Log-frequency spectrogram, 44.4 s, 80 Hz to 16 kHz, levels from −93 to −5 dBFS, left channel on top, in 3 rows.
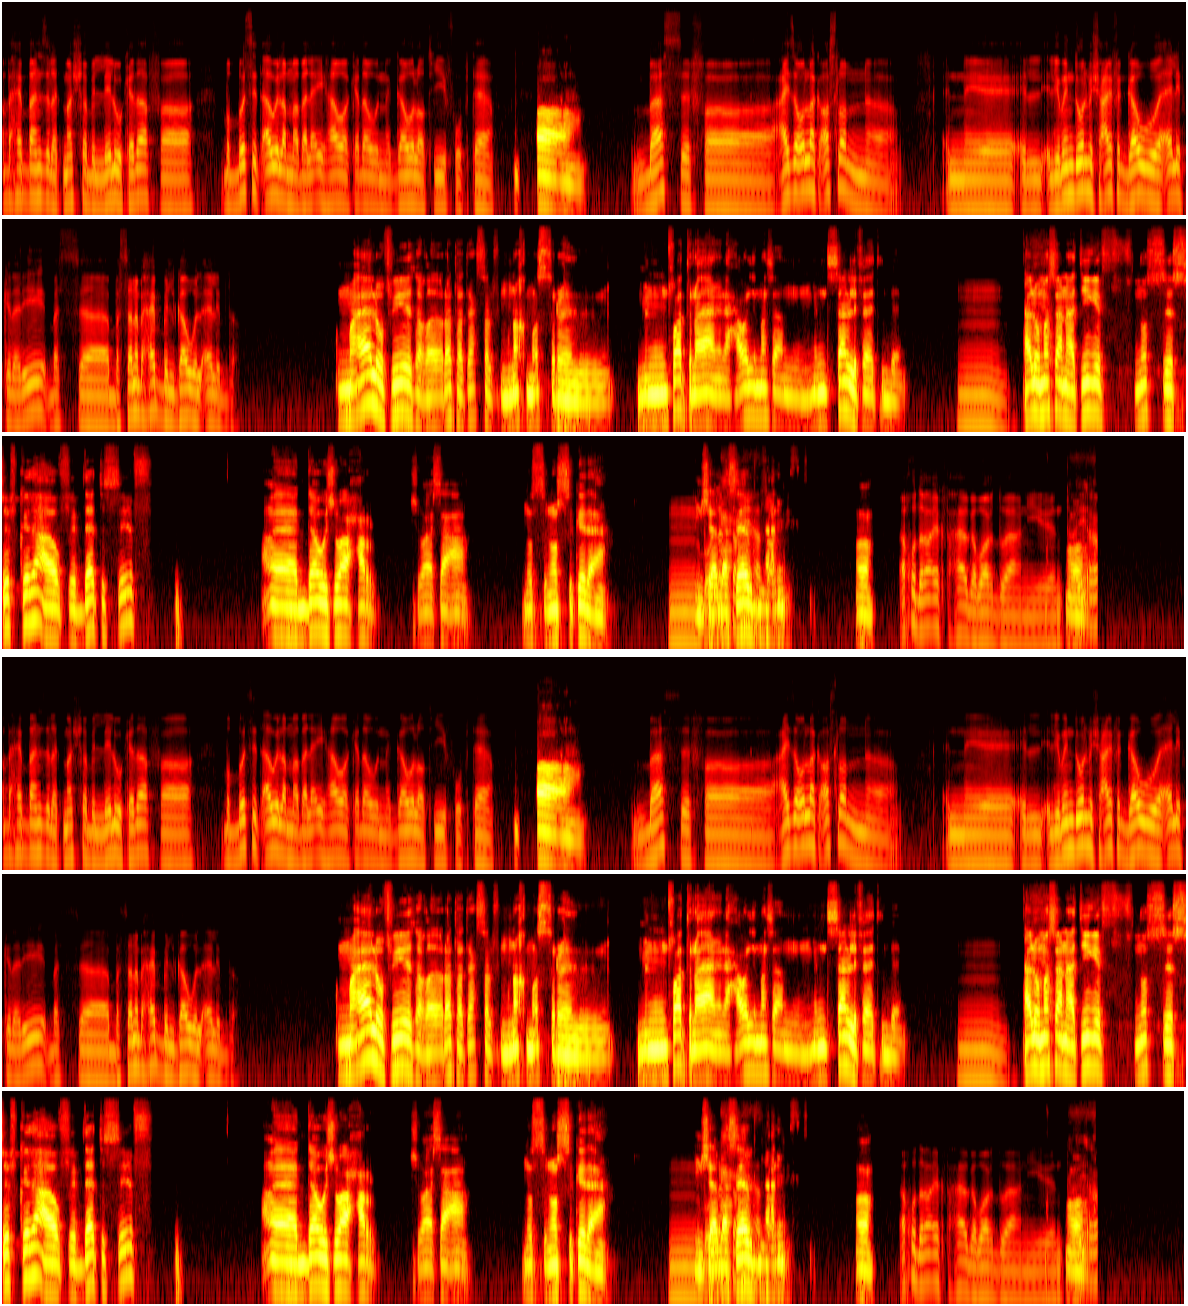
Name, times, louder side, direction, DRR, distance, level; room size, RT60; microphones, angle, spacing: voice 1, 0.0-2.4 2.8-6.1 7.9-11.2 11.8-17.7 26.7-27.4 37.9-39.3 40.8-43.3, left 1 dB, 70° left, 7.7 m, -40 dB
voice 2, 6.7-7.3 19.0-22.4 22.7-26.1 27.6-28.6 29.0-31.2 32.8-34.3 34.8-35.4 36.1-37.1 38.2-39.4 40.3-40.5 42.9-43.2, right 2 dB, 25° right, 1.3 m, -25 dB
head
